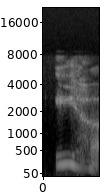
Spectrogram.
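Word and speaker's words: ihr: इज का्ट एस एस का सर्दीस okay then ईहा pronouncing मी ईहा इहा इहा विड यू ऑल यू ऑल तुम लोग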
